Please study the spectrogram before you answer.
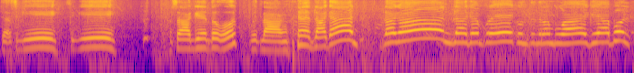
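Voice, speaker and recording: A man streaming a mobile game, giving excitable play-by-play commentary, laughing often and taunting his opponents. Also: very high-pitched, measured pace. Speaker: gaming streamer. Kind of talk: live gameplay commentary.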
